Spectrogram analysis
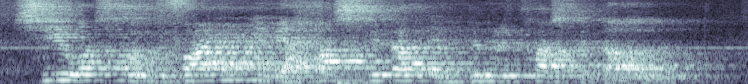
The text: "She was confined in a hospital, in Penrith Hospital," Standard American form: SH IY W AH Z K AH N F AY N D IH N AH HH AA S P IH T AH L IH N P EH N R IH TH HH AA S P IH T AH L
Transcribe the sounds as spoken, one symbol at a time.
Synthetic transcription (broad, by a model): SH IY W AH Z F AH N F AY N IH N AH HH AA S P IH T AH L IH N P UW R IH T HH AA S P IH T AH L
